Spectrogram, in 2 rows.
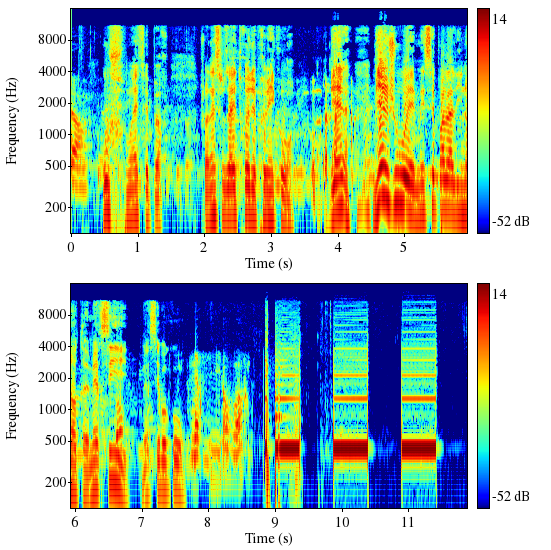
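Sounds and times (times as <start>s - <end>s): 
speech: 0.0s - 9.4s
telephone busy signal after hang-up: 9.0s - 11.8s.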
